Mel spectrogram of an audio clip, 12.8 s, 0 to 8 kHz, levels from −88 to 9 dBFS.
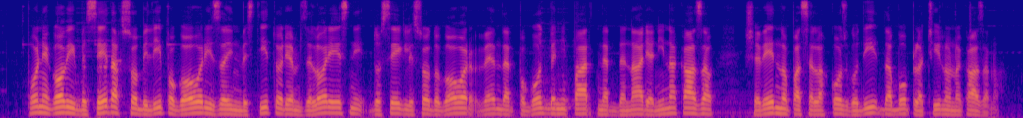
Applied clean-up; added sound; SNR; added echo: neural separator model SepFormer DNS4.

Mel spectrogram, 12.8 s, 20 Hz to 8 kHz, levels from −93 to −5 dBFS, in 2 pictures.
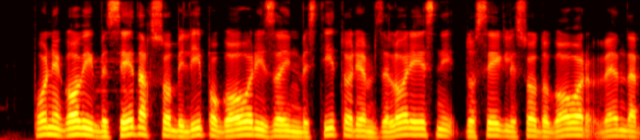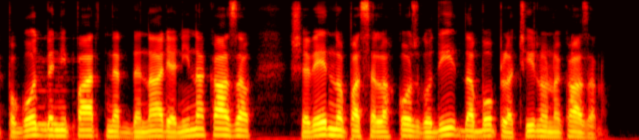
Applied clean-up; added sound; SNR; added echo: neural mask model DeepFilterNet 3.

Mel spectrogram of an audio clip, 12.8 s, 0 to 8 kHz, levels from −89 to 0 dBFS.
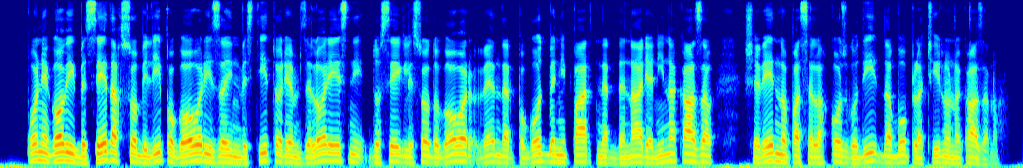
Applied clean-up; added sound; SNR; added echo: neural mask model Resemble Enhance denoiser.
